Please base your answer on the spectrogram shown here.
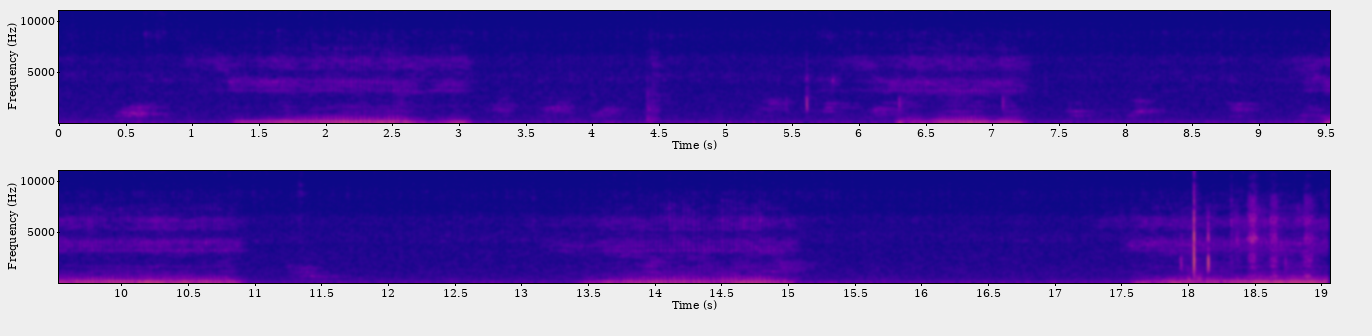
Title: My pitbull snores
